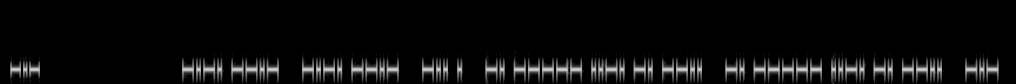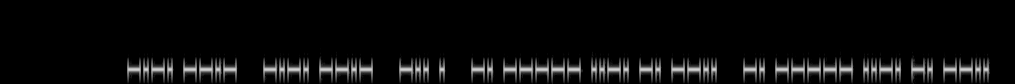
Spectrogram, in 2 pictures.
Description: Morse code, heard as a keyed tone, about 33 wpm, 700 Hz. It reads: K CQ CQ DE N0FNZ N0FNZ K CQ CQ DE N0FNZ N0FNZ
